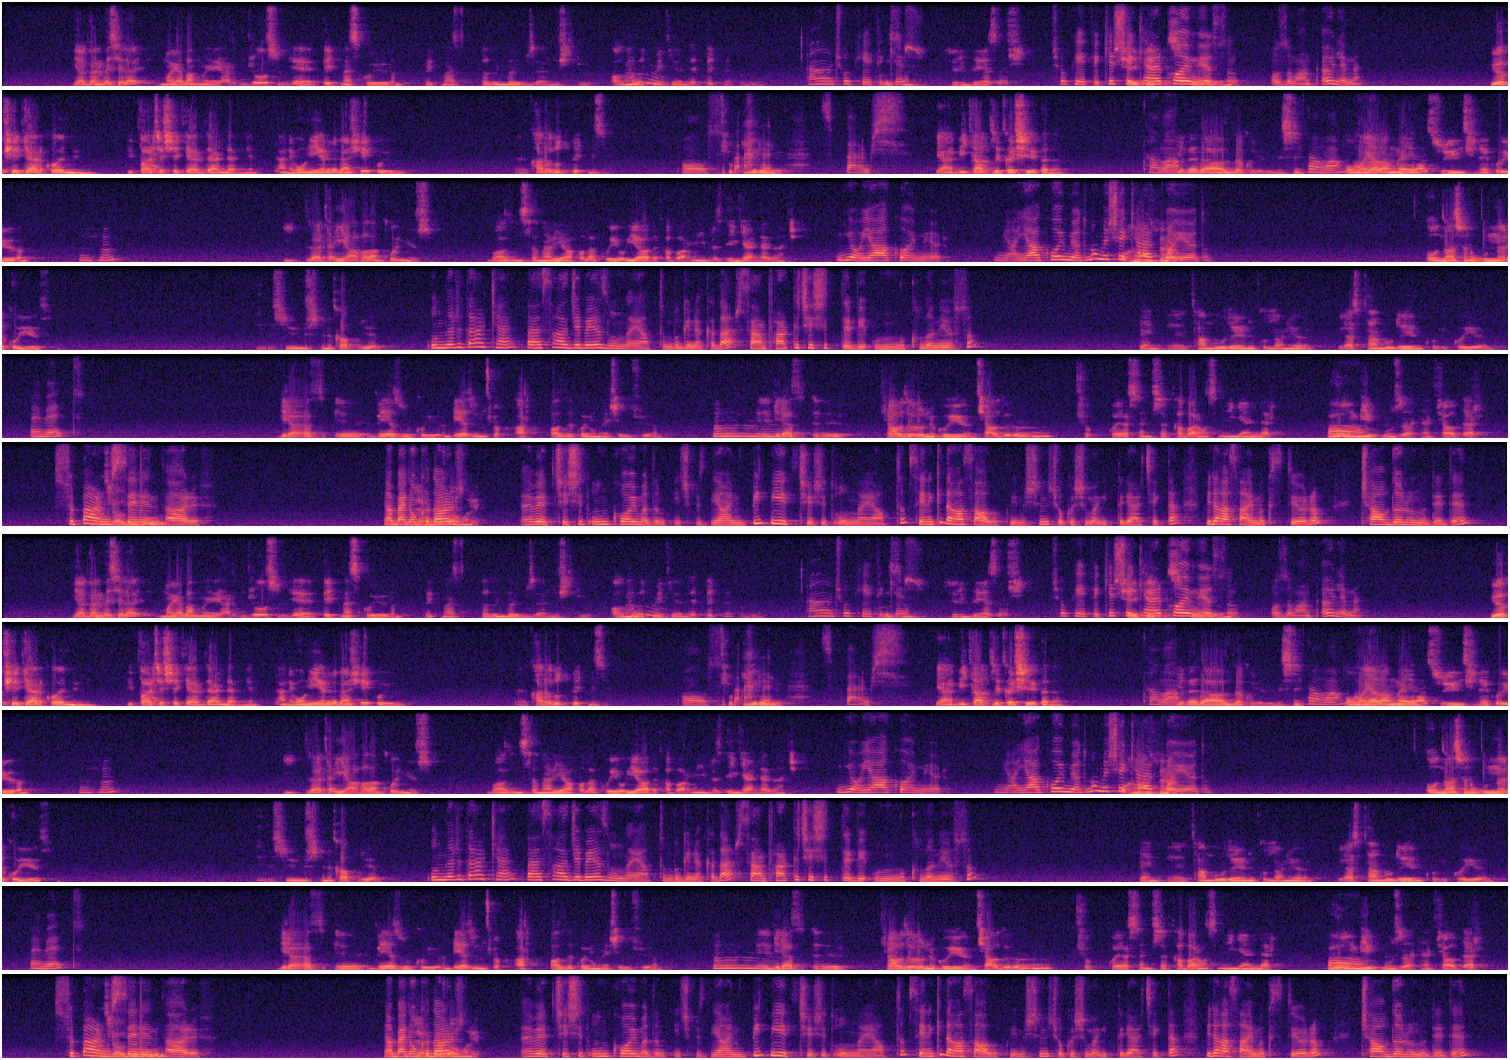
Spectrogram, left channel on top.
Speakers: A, on the right (about 65°); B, on the left (about 40°).
A: Ya ben mesela mayalanmaya yardımcı olsun diye pekmez koyuyorum. Pekmez tadını da güzelleştiriyor. Alman
B: Hmm.
A: ekmek yerinde hep pekmez oluyor.
B: Aa, çok iyi fikir.
A: Alırsam üzerinde yazar.
B: Çok iyi fikir. Şeker
A: Şey pekmezi
B: koymuyorsun
A: koyuyorum.
B: o zaman, öyle mi?
A: Yok şeker koymuyorum. Bir parça
B: Ha,
A: şeker derler genelde. yani onun yerine ben şey koyuyorum. E, Karadut pekmezi.
B: Oo süper.
A: Çok güzel
B: <laughs>
A: oluyor.
B: Süpermiş.
A: Yani bir tatlı kaşığı kadar.
B: Tamam.
A: Ya da daha az da koyabilirsin.
B: Tamam
A: O
B: onu
A: mayalanmaya ya suyun içine koyuyorum.
B: hı hı.
A: Zaten yağ falan koymuyorsun. Bazı insanlar yağ falan koyuyor. O yağ da kabarmayı biraz engeller bence.
B: Yo, yağ koymuyorum. Yani yağ koymuyordum ama şeker
A: Ondan sonra
B: koyuyordum.
A: ondan sonra unları koyuyoruz. E, suyun üstünü kaplıyor.
B: Unları derken ben sadece beyaz unla yaptım bugüne kadar. Sen farklı çeşitte bir ununu kullanıyorsun.
A: Ben e, tam buğday unu kullanıyorum. Biraz tam buğday unu koy- koyuyorum.
B: Evet.
A: Biraz e, beyaz un koyuyorum. Beyaz unu çok art fazla koymamaya çalışıyorum.
B: Hmm.
A: E, biraz e, çavdar unu koyuyorum. Çavdar unu çok koyarsan mesela kabarmasını engeller.
B: Oo,
A: Yoğun bir un zaten çavdar.
B: süpermiş
A: E, Çavdara
B: senin tarif. Ya ben
A: Güzel
B: o kadar
A: biraz Almanya.
B: evet çeşit un koymadım hiçbir. Yani bir, bir çeşit unla yaptım. Seninki daha sağlıklıymış. Şimdi çok hoşuma gitti gerçekten. Bir daha saymak istiyorum. Çavdar unu dedin.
